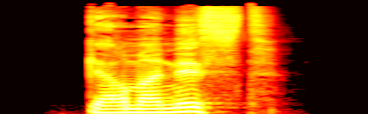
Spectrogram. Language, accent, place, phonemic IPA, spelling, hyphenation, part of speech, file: German, Germany, Berlin, /ɡɛʁmaˈnɪst/, Germanist, Ger‧ma‧nist, noun, De-Germanist.ogg
- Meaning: A scholar of or proponent of Germanic law, especially one emphasising a distinction to Roman law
